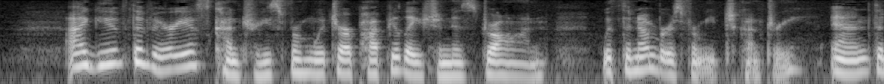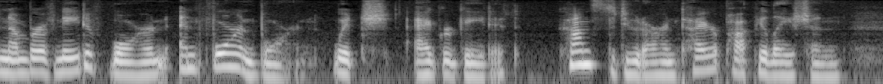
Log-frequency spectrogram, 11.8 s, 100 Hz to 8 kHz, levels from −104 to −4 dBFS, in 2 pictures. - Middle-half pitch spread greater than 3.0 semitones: Yes, average, 5.0 semitones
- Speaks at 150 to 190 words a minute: Yes, average, 165 wpm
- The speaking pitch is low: No, medium, 170 Hz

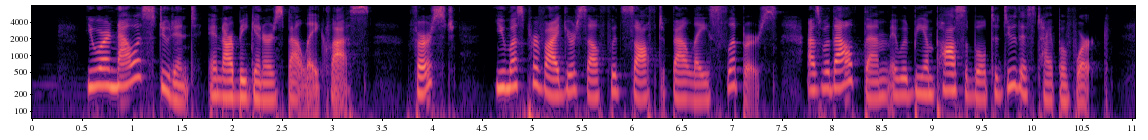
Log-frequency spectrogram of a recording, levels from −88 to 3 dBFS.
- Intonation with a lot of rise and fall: Yes, wide, 7.2 semitones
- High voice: Yes, high, 200 Hz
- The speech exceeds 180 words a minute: No, average, 175 wpm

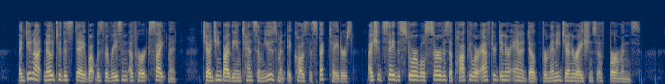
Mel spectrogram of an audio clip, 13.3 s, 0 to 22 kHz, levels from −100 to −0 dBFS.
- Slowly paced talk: No, average, 185 wpm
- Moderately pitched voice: Yes, medium, 180 Hz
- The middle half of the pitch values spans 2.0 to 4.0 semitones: No, average, 4.4 semitones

